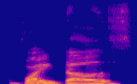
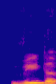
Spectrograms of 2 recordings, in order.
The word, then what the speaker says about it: Vieta: तो बच्चों इस फॉर्मूले का नाम है वाइटास फॉर्मूला, और कुछ लोग इसको वीटा भी कह देते हैं, लेकिन उसकी जो रियल प्रोनाउंसिएशन होगी वो होगी वाइटा।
